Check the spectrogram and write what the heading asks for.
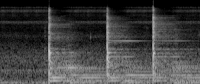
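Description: Three hammer strikes on metal, about half a second apart, each leaving a short metallic ring.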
